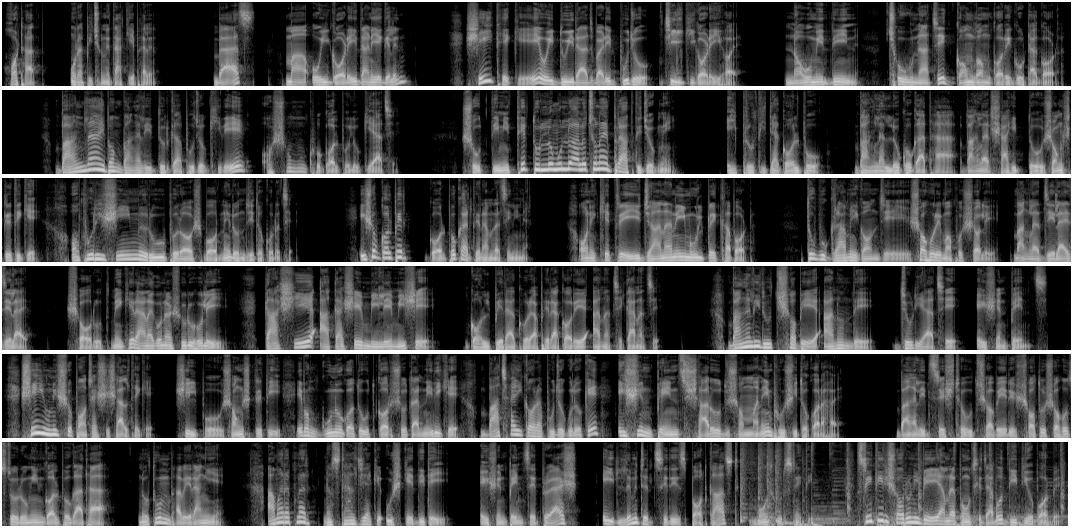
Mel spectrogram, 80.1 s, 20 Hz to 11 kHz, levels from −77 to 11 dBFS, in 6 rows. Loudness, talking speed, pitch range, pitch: -15 LUFS, 110 wpm, 75-115 Hz, 90 Hz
